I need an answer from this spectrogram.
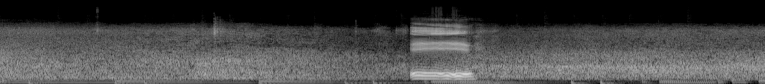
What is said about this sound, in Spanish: A ver si se va a escuchar un poco el ruido porque estoy pasando abajo de un túnel. Les dije que vamos caminando, ¿va?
